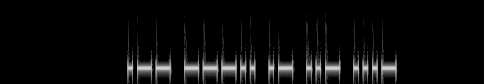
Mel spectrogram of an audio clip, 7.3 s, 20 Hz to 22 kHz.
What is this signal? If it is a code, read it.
Morse code, heard as a keyed tone, about 17 wpm, 700 Hz. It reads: W8AUV
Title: USA Call Signs - 5 Characters - Repeated 2x - 17wpm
